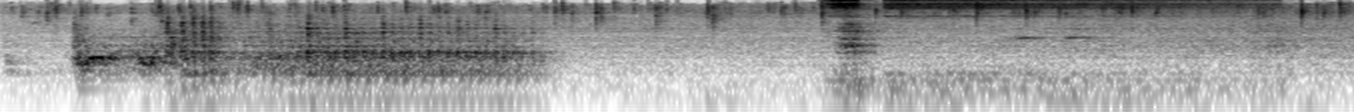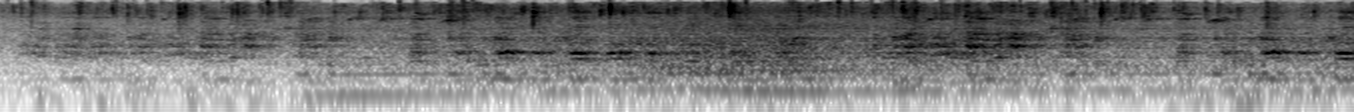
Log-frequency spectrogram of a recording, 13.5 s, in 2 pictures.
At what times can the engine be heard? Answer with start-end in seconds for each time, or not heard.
0.0-2.8, 8.2-13.5.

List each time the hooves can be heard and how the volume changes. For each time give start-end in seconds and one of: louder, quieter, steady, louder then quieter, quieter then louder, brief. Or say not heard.
not heard.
